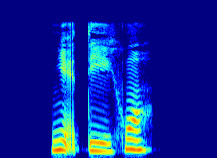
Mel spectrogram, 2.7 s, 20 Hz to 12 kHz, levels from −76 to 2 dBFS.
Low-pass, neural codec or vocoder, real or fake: 7.2 kHz; none; real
